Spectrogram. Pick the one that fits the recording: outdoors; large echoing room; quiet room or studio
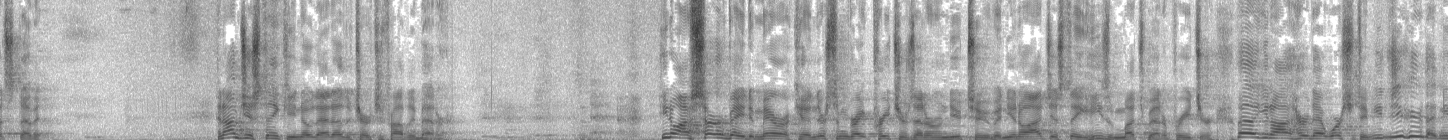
large echoing room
